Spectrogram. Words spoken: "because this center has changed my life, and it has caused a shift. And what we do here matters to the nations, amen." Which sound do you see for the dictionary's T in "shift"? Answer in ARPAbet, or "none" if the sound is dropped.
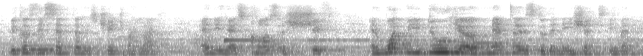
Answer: T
